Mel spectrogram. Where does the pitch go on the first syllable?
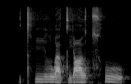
high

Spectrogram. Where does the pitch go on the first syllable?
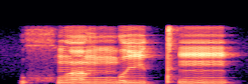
high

